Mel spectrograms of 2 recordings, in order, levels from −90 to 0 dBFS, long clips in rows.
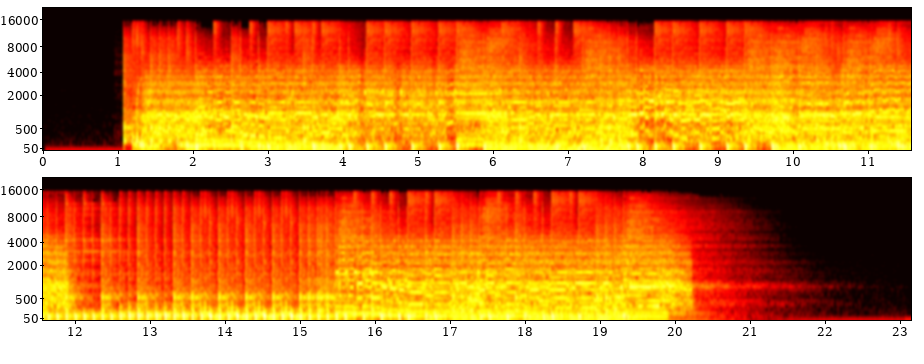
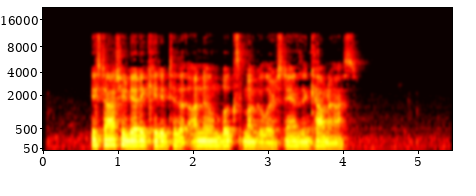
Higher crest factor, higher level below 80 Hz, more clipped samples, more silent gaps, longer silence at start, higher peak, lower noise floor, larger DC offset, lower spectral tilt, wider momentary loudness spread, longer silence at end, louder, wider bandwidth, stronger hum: about the same, 16 dB vs 18 dB; first, -24 dBFS vs -38 dBFS; neither; neither; first, 1.05 s vs 0.65 s; about the same, 0 dBFS vs -2 dBFS; first, -78 dBFS vs -61 dBFS; first, 0.3% vs under 0.1%; second, -4.5 dB/octave vs -6.5 dB/octave; second, 3 LU vs 10 LU; first, 2.7 s vs 1.3 s; first, -15 LUFS vs -19 LUFS; first, 15.5 kHz vs 11.5 kHz; neither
